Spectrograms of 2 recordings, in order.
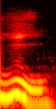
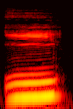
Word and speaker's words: Yi: And then it's Yi. Not Yi with the Y. It's E. E. That's 1 in Chinese.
